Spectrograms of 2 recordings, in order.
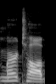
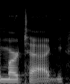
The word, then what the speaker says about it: Murtagh: It's Murtagh. I've always pronounced it Murtaugh, but the author is like, no, it's supposed to be Murtagh, which is fine.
